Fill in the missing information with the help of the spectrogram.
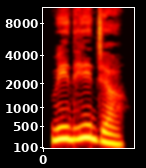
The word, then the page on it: ವಿಧಿಜ: vidhija; Kannada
